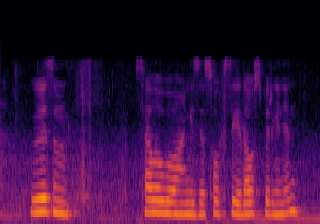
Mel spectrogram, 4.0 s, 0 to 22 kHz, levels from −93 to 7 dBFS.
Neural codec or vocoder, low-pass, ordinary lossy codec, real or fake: none; 7.2 kHz; none; real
